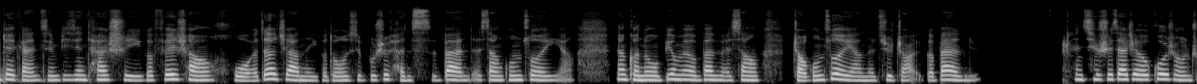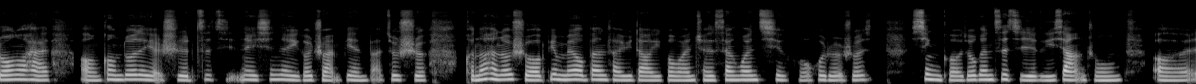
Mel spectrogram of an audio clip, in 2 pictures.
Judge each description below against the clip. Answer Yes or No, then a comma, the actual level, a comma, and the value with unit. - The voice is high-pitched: Yes, high, 205 Hz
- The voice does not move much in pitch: Yes, narrow, 2.0 semitones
